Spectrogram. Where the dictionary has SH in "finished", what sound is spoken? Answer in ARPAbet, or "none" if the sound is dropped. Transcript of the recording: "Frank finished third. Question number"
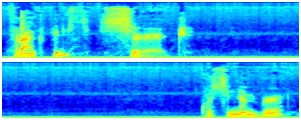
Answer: S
